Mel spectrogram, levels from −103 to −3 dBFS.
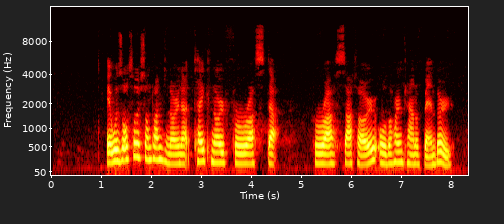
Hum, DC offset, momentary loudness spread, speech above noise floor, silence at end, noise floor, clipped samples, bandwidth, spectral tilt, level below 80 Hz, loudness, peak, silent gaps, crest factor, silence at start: none; under 0.1%; 8 LU; 54 dB; 0.35 s; -77 dBFS; under 0.1%; 6.4 kHz; -10 dB/octave; -66 dBFS; -23 LUFS; -8 dBFS; none; 16 dB; 1.1 s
